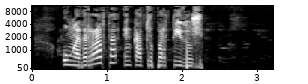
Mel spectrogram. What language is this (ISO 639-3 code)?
glg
